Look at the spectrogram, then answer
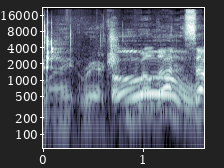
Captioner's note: impressed noises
